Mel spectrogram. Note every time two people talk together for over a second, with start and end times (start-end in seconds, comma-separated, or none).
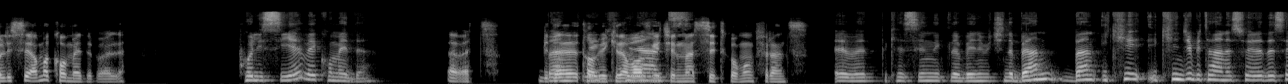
5.5-7.0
